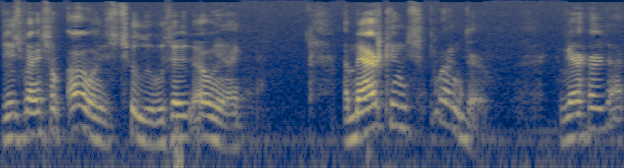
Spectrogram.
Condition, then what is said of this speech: Brain injury. That's because I have a bit of a speech impediment.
